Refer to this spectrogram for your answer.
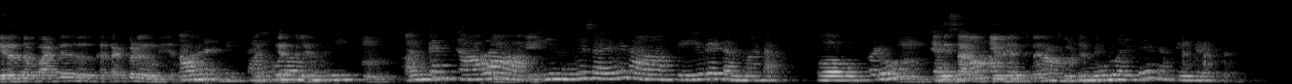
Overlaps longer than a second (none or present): present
